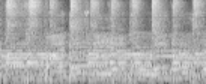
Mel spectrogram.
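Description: Live rock band playing: a male voice singing over guitar, with a steady beat of about four to five strokes a second.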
